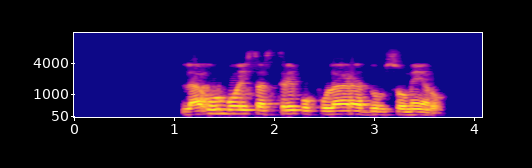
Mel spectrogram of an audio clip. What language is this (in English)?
Esperanto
